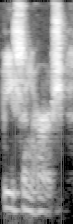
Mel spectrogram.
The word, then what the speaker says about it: Bisen-Hersh: and books about seth beason-hirsch oh that's lovely am i getting your name pronounced correctly yeah beast and hersh that was correct that time so beeson beason yeah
